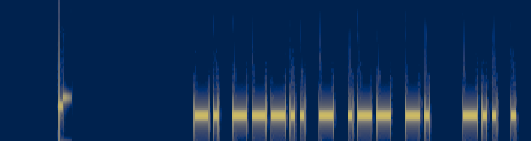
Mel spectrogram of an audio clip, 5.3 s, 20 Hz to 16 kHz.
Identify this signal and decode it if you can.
Morse code, heard as a keyed tone, about 25 wpm, 700 Hz. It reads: N8TWN DE
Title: USA Callsign DE Callsign 25wpm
